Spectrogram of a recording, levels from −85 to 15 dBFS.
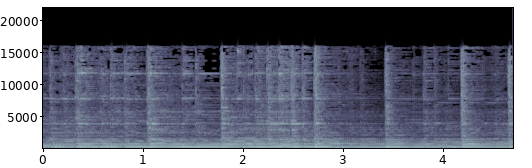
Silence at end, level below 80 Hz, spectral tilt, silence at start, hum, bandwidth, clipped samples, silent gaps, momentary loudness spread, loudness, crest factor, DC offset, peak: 0 s; -66 dBFS; -3.5 dB/octave; 0 s; none; 17 kHz; under 0.1%; none; 6 LU; -18 LUFS; 16 dB; under 0.1%; -2 dBFS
